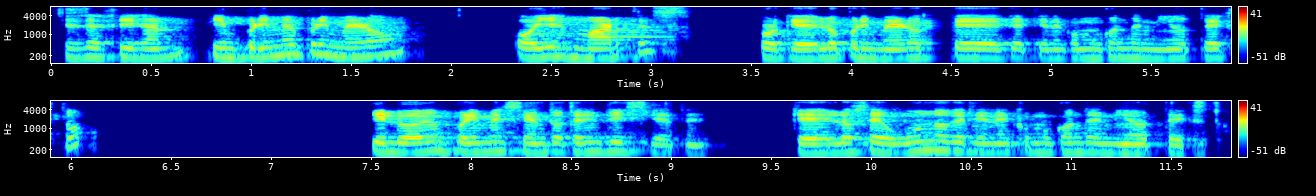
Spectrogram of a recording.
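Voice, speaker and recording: A man's voice: fairly high pitch, level tone, moderate pace, fairly bright tone, dull audio. A young man in his twenties teaching a live online programming class, patient and repetitive, often checking in with his students. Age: 20s. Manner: patient, repeats points, checks in with "¿verdad?". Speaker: programming instructor. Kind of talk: live online coding lesson. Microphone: video call.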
